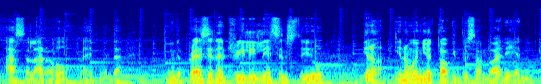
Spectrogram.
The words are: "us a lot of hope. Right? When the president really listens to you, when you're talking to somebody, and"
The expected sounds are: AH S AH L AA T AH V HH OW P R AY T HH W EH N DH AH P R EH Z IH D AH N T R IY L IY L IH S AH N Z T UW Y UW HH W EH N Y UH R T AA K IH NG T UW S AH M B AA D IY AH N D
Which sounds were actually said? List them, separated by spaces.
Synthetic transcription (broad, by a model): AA S AH L AA T AH V HH OW P R AY T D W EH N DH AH P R EH S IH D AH N T R IY L IY L IH S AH N S T UW Y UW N W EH N Y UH R T AA K IH NG T UW S AH M B AA D IY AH N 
